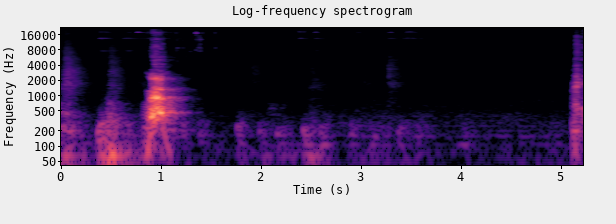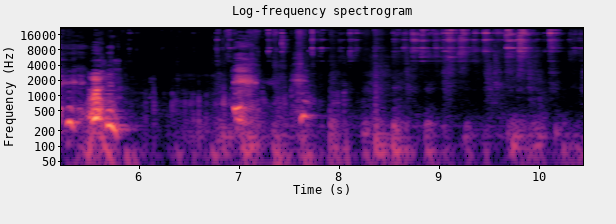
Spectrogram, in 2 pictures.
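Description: A Great Dane and a Standard Poodle make brief, throaty yelps and half-howled moans in separate bursts, with quiet gaps between. Faint indoor background noise follows the last calls.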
